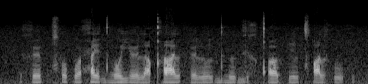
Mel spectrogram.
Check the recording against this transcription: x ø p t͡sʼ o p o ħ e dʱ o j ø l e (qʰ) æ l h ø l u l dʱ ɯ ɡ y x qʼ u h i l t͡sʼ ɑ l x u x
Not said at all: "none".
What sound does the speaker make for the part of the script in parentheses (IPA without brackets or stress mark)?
qʰ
